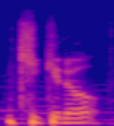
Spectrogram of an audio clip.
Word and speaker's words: Cicero: philosophy I mentioned Titus lius earlier Livy um Kiko I I hate that his name is supposed to be pronounced Kiko I want to pronounce it Cicero sounds better yeah politics incest if e uh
